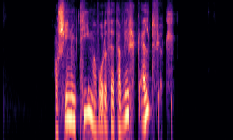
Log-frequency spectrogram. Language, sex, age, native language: Icelandic, male, 40-49, Icelandic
